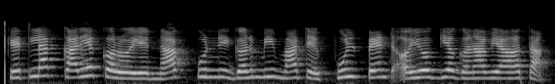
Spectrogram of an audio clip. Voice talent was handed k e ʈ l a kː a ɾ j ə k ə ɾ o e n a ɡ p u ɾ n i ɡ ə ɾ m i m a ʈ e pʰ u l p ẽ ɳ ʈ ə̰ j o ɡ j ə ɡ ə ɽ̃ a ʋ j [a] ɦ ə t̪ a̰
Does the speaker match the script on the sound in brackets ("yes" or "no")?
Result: yes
